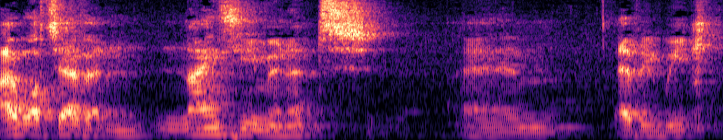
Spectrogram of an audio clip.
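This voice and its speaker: Amid noticeable background noise, a man with a Liverpool accent speaks at a fairly low pitch with fairly even intonation. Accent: Scouse. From Liverpool, England. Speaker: podcast host, football fan. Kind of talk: casual chat.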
